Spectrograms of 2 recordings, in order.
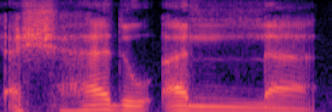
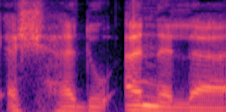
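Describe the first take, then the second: First: The n sound merges into a doubled l. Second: The n sound is clearly pronounced before la. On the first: The speaker calls it right. "you say" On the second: The speaker calls it wrong. "you don't say"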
